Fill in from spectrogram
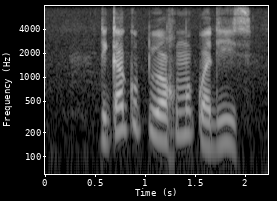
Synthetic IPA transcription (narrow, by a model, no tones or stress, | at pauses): d̥ikakʼʊpiwaχʊmʊkwadiːsi̥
